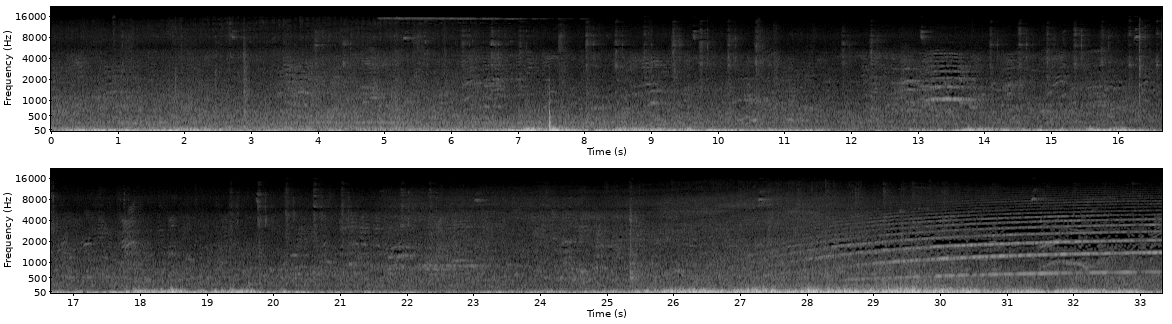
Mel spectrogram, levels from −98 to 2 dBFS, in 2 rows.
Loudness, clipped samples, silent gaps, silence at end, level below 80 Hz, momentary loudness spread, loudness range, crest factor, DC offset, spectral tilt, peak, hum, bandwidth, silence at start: -41 LUFS; under 0.1%; none; 0 s; -36 dBFS; 19 LU; 17 LU; 18 dB; under 0.1%; -6 dB/octave; -14 dBFS; none; 15.5 kHz; 0 s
